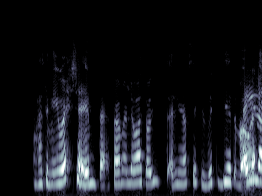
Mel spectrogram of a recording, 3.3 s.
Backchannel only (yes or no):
no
